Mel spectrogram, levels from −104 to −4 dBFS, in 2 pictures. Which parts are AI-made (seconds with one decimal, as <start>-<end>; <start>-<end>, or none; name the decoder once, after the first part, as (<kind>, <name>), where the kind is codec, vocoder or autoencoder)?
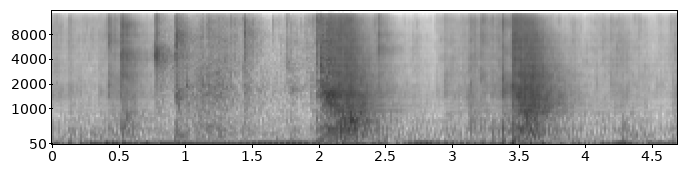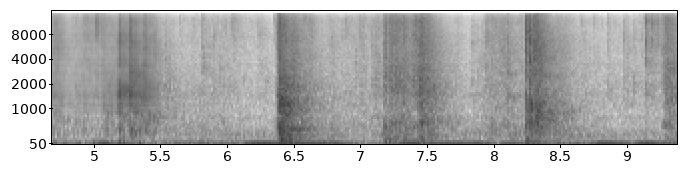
0.0-0.8 (vocoder, Vocos); 2.1-5.5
